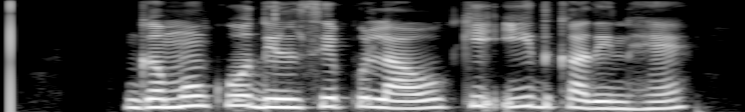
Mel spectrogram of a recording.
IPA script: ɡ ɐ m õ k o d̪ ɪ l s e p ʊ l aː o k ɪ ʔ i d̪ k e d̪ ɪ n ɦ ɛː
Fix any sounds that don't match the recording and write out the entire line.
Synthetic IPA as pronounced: ɡ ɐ m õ k o d̪ ɪ l s e p ʊ l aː o k i ʔ iː d̪ k a d̪ ɪ n ɦ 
